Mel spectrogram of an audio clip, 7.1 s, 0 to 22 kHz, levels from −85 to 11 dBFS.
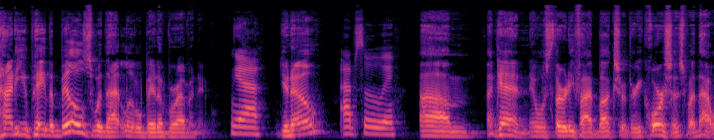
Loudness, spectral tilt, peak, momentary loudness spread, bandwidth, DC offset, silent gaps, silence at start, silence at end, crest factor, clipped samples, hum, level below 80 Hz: -20 LUFS; -4.5 dB/octave; -2 dBFS; 10 LU; 19 kHz; under 0.1%; none; 0 s; 0 s; 18 dB; under 0.1%; none; -66 dBFS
